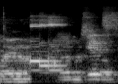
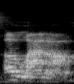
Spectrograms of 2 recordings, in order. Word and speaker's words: Alana: Is it Atlanta? It's Alana. So I think Alana, it's hard for Americans to get their mouth around the la, but we'll work on it.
